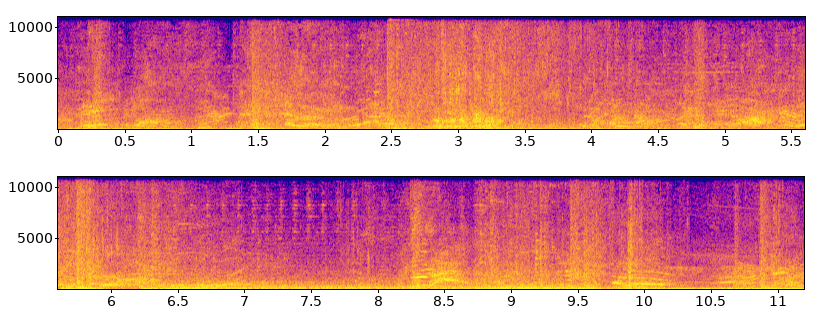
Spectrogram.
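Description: Heavy blows hit flesh with wet thuds.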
